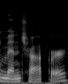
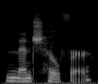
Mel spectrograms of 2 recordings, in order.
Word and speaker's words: Menchhofer: They are distant cousins, not directly related, and just so everyone knows, their last name is pronounced Menchhofer. Menchhofer.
